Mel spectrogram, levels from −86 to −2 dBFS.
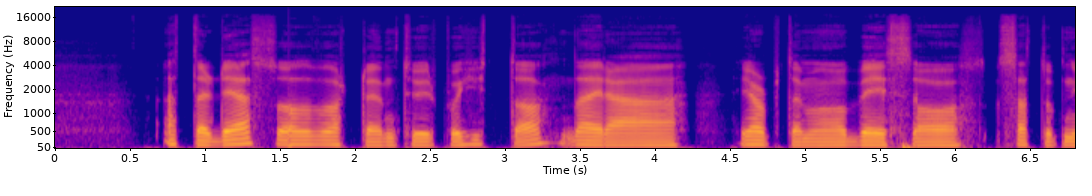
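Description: A speech recording with two short bursts of damaged data in a compressed stream, at 1.56 s and 5.74 s. At each point, corrupted bytes cause the decoder to misread a frame and lose sync until it locks onto the next header, producing a brief glitch.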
